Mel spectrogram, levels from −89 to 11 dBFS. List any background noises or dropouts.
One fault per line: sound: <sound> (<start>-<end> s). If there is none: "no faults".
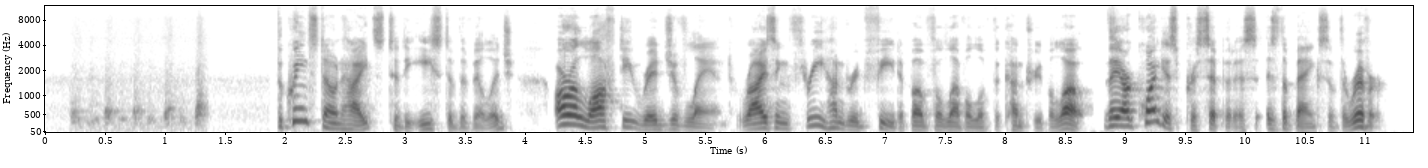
sound: whoosh (0.2-1.4 s)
